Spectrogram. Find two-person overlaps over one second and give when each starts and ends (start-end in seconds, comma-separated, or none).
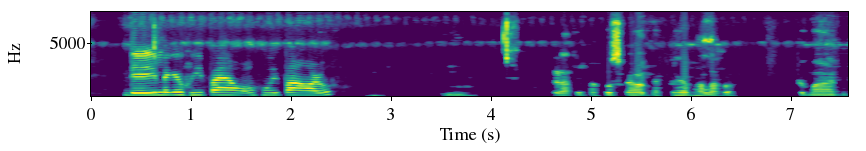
none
